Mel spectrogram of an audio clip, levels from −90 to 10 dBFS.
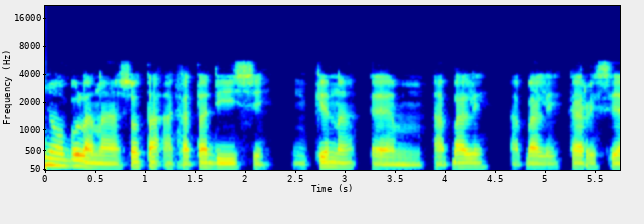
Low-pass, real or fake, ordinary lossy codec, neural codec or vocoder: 5.4 kHz; real; none; none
